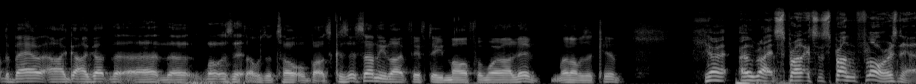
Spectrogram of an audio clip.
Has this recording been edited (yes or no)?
yes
